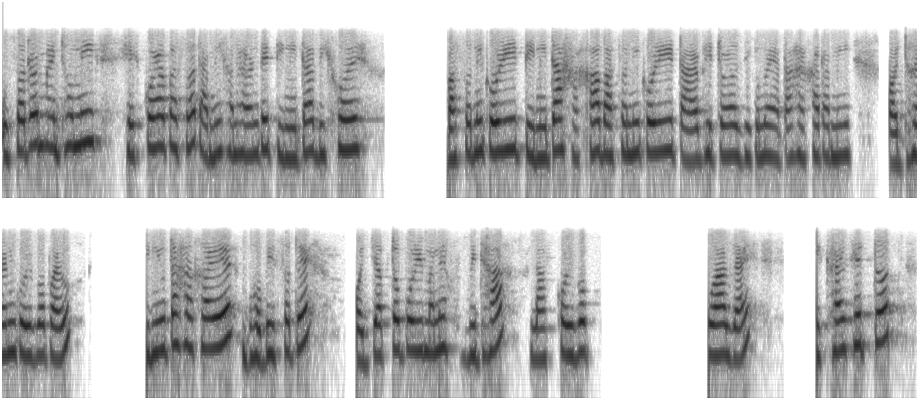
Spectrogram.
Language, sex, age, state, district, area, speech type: Assamese, female, 30-45, Assam, Lakhimpur, rural, conversation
